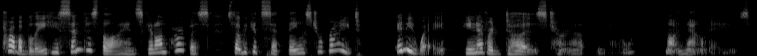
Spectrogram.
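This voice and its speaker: A woman's voice: on the high side, big pitch swings, a little slow, no echo, voice pushed up, full character voice. A woman voicing a scheming, bossy male ape in a storybook reading, glib and persuasive. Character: scheming, fast-talking male ape bullying his companion. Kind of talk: storybook read aloud.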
